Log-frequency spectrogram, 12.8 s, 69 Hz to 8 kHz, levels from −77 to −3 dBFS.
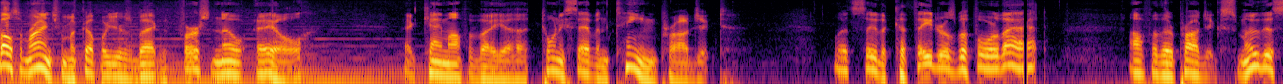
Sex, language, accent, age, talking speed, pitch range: male, English, American, 60-79, 145 wpm, 90-135 Hz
